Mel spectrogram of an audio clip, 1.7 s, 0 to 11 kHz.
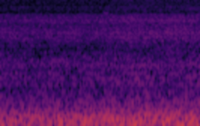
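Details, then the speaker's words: G5 ventilator in NIV mode: soft, steady whooshing air rush with occasional hissing over a faint low hum as it blends air and oxygen for FiO2, quieter than other units; normal blending noise, not a breath. "It makes quite a bit of whooshing noises. Okay, this one seems to be much quieter than the other ones we seem to work with. Also, you will hear occasional hissing like a whoosh. It constantly is churning air and oxygen to get your mixture right."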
